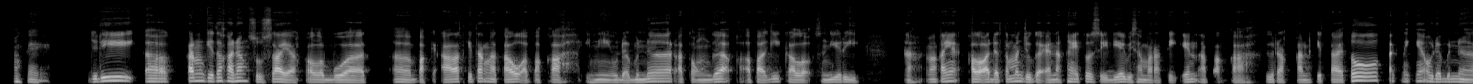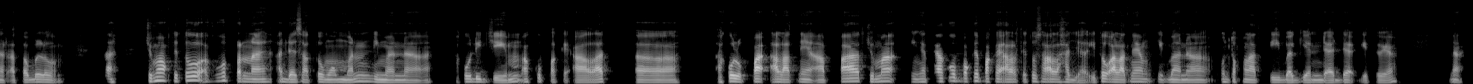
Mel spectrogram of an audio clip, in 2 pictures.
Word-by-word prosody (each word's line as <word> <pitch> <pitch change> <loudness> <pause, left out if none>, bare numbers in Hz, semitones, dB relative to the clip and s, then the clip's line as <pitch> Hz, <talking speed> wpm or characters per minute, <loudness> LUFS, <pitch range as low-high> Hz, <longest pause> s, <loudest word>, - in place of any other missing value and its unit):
Oke, 120 +6 -6 0.4
jadi, 170 +5 +4
eee, 140 0 +2 0.2
kan 160 +2 +6
kita 155 -1 +1
kadang 160 +2 +4
susah 120 0 +3
ya 105 -2 +3
kalau 110 0 0
buat, 105 -1 +3 0.3
eee, 115 -2 0
pakai - - 0
alat - - +5
kita - - +2
nggak - - 0
tahu - - +5
apakah - - -1 0.2
ini 105 0 -3
udah 100 -1 -2
bener 135 +7 +1
atau - - -3
enggak 105 +6 +1
apalagi 120 +7 -1
kalau 105 -5 0
sendiri, 110 -1 -3 0.5
nah - - -5
makanya 135 +6 0
kalau 120 -1 +6
ada 110 -1 +1
teman 135 +5 0
juga 115 -7 0
enaknya 110 +4 0
itu 130 - 0
sih 115 -3 -3
dia 110 +4 +1
bisa 110 -2 -2
merhatiin 100 +4 -3
apakah - - -5
gerakan 110 -2 -2
kita 105 0 -1
itu 180 +1 +4
tekniknya 155 - -3
udah 130 -2 0
bener 125 -5 -1
atau 100 +2 -4
belum, 110 -2 -1 0.5
nah - - 0 0.3
cuma 180 -1 +3
waktu 145 - -4
itu 190 +1 +5
aku 160 +6 -3
pernah 120 -4 +2
ada 120 -2 -1
1 105 +2 -2
momen 110 +5 -1
dimana, 100 -4 -2 0.2
aku 130 -1 -2
di-gym 115 -1 -1
aku - - -4
pakai - - -6
alat, 100 -1 +2 0.2
eee, 105 -1 +1 0.4
aku 110 +5 -7 0.2
lupa 130 - +8
alatnya 110 -2 +2
apa 135 +7 +4
cuma 145 +3 +2
ingetnya 130 +3 -5
aku 165 - -1
pokoknya 165 0 -1
pakai 135 - +3
alat 115 0 +3
itu - - -7
salah 125 -2 +2
aja 100 -4 -3
itu 140 - -1
alatnya 125 +2 +4
gimana 105 -1 -2
untuk 120 - -5
melatih 105 -1 -2
bagian 100 +1 -2
dada 95 -1 -1
gitu - - -9
ya, - - -3 0.6
nah, - - -3
115 Hz, 175 wpm, -25 LUFS, 105-130 Hz, 0.6 s, lupa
